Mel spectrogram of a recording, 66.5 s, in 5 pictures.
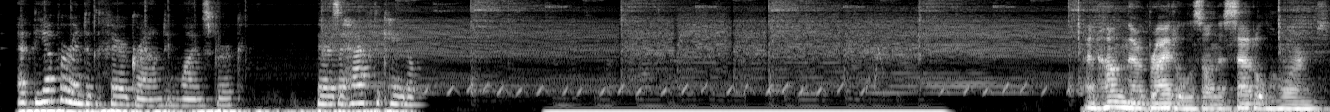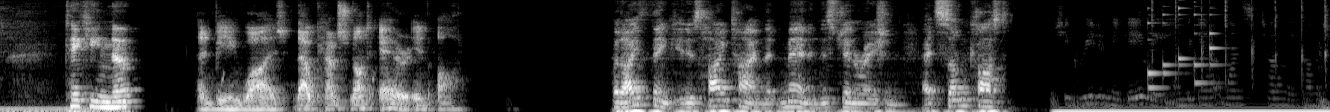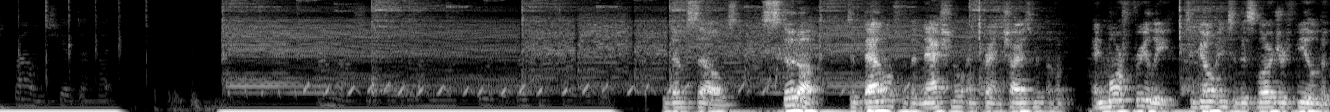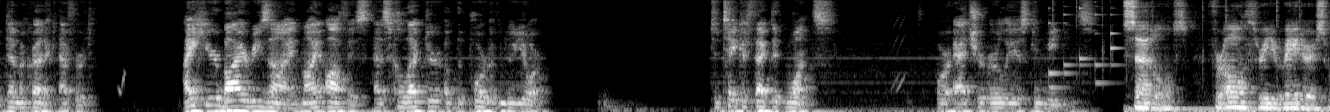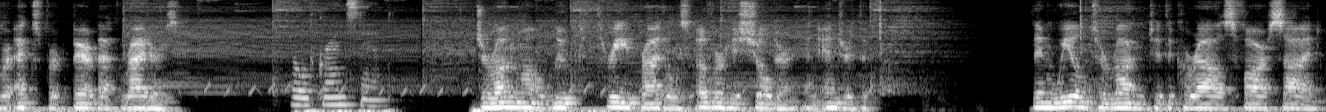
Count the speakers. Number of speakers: five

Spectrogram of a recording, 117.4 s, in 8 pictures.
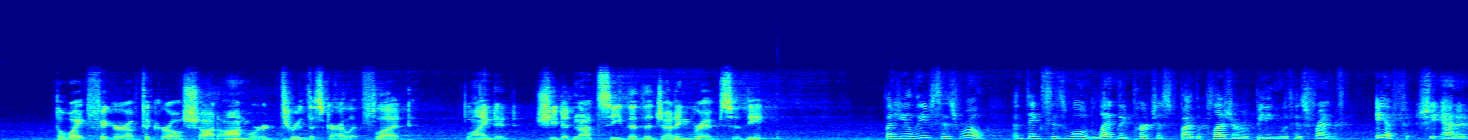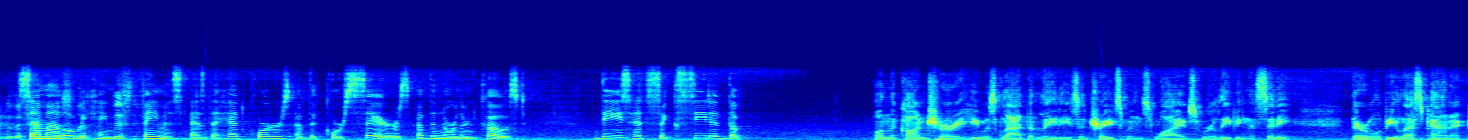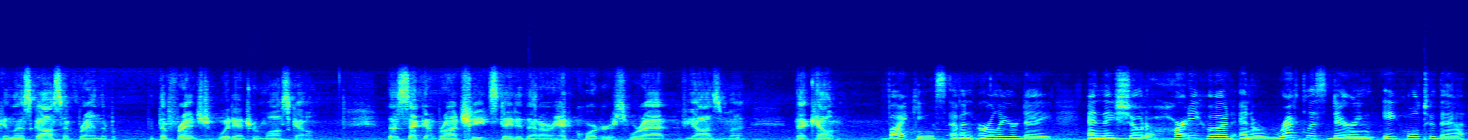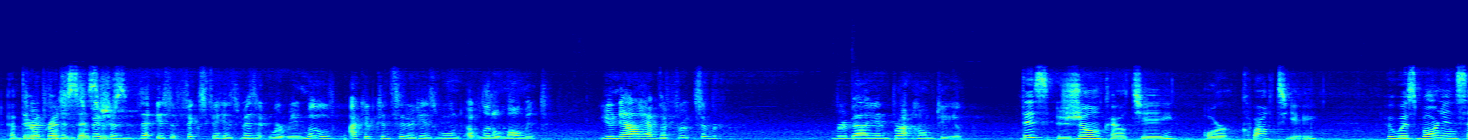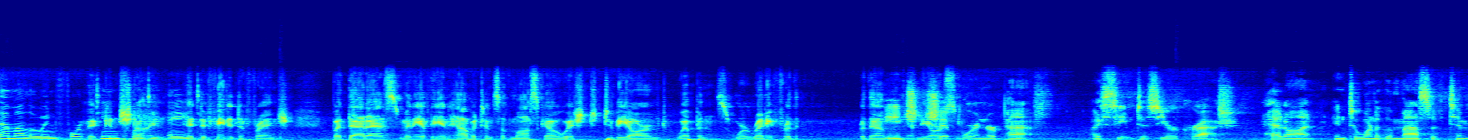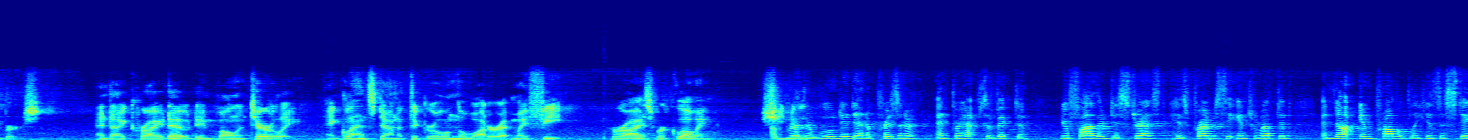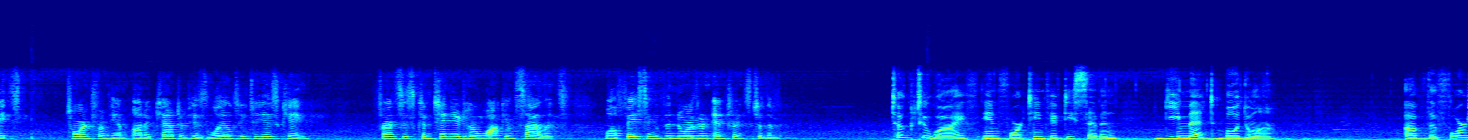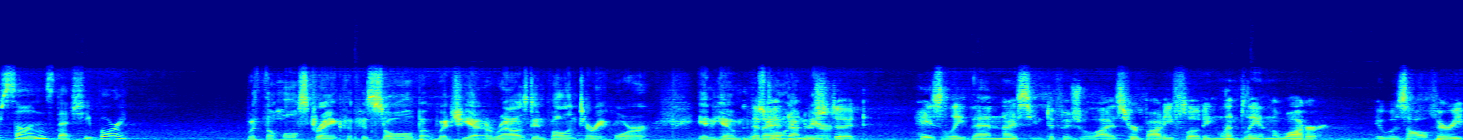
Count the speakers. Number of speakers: four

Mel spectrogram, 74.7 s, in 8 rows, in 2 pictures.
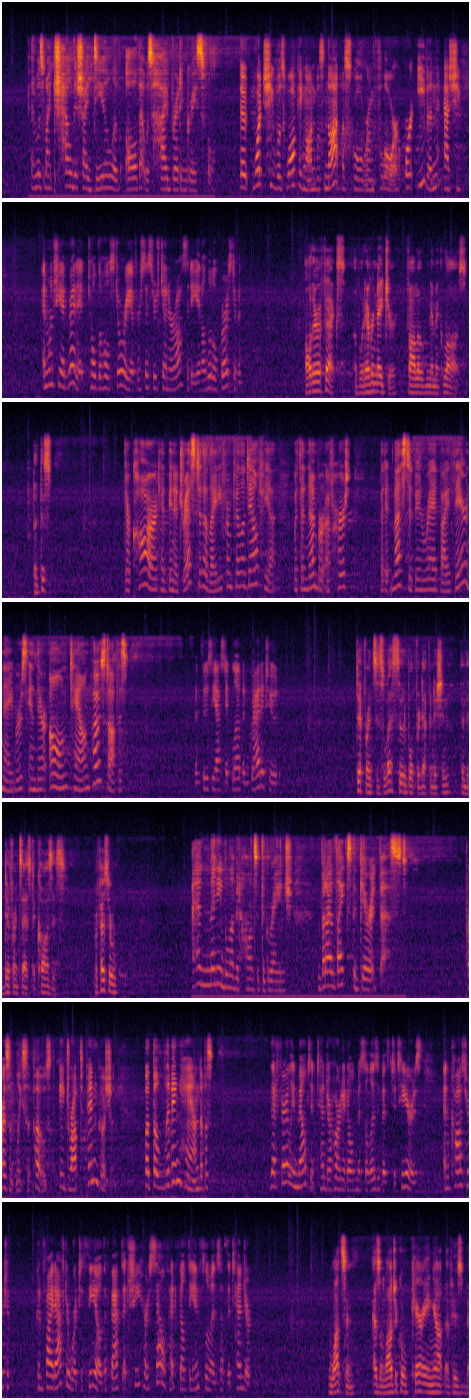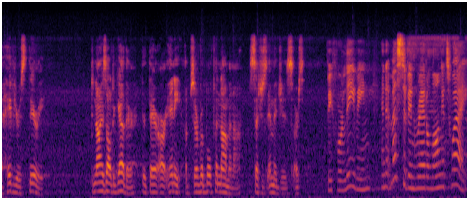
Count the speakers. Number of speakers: five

